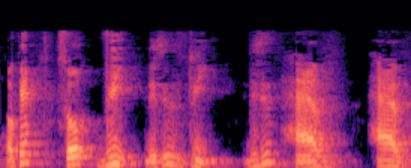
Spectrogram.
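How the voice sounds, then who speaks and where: Man, Bengali accent, English tutor, mid-pitched voice, muffled recording. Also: animated. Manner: slow drilled English phrases, quick explanations. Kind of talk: bilingual spoken English lesson. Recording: dull lo-fi sound.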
